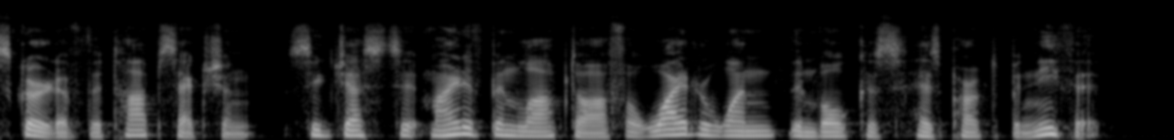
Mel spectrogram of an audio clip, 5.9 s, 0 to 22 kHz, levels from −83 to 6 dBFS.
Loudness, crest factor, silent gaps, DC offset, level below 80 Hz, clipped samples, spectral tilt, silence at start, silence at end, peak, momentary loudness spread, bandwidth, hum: -28 LUFS; 18 dB; none; under 0.1%; -76 dBFS; under 0.1%; -6 dB/octave; 0 s; 0.4 s; -10 dBFS; 8 LU; 11 kHz; none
